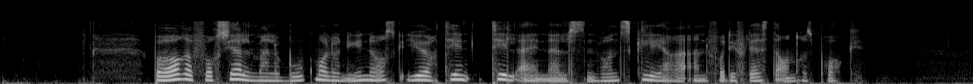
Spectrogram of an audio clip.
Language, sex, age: Norwegian, female, 50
